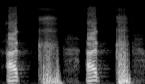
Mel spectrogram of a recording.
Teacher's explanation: Kaf memiliki sifat yang namanya syiddah juga adanya penahanan di dalam suaranya maka dia kita tahan dulu suaranya baru dialirkan nafasnya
